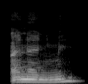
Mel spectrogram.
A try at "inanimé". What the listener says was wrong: Inanimé. ne prononce pas un quant à ça. Quant à i. L'animé, inanimé, ouais. Inani- Inanimé, tu prononces pas un, tu dis in.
